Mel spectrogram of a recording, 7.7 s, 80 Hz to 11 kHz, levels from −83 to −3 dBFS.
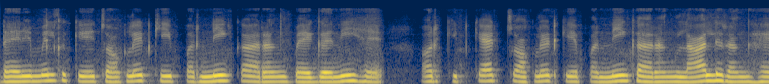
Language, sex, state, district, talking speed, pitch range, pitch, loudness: Hindi, female, Haryana, Charkhi Dadri, 155 wpm, 185-210 Hz, 195 Hz, -15 LUFS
